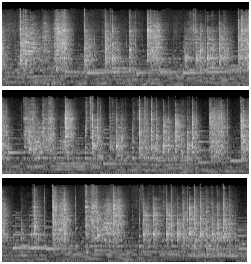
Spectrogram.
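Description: Kottu roti being chopped on a flat steel griddle with two metal blades: sharp, irregular metallic clattering strikes, about two to three a second, over background music.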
